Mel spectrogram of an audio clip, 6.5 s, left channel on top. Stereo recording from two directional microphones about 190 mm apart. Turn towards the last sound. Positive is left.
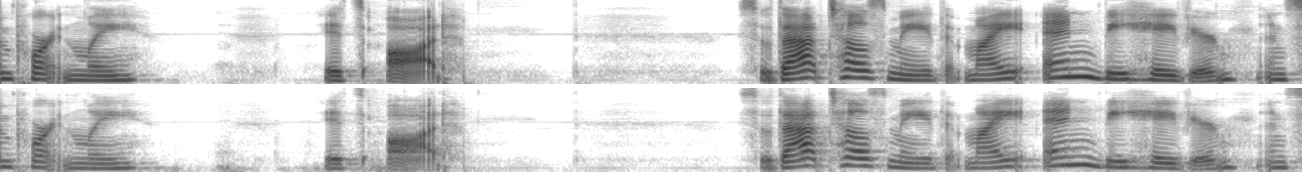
turn(degrees=40)  # may be behind; listen again after turning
